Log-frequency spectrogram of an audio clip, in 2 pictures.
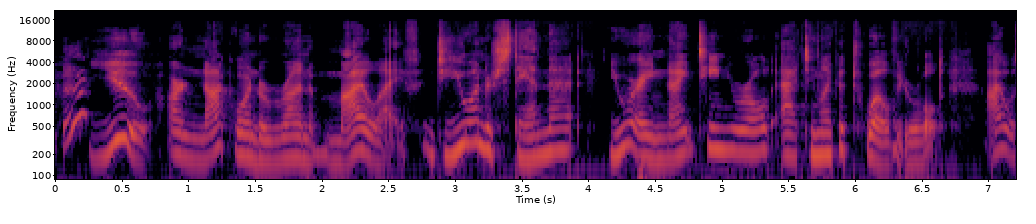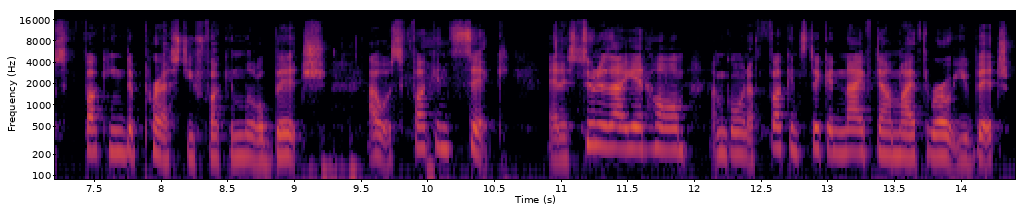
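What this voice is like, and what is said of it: Sassy character voice. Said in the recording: “in my sassy voice”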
